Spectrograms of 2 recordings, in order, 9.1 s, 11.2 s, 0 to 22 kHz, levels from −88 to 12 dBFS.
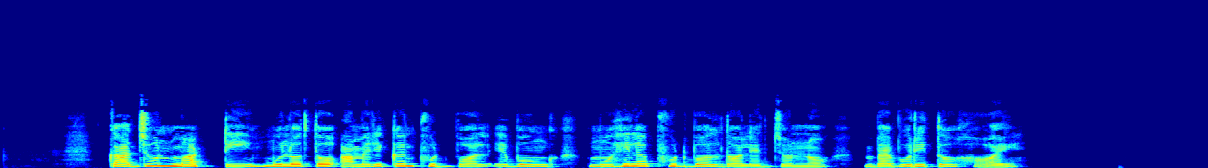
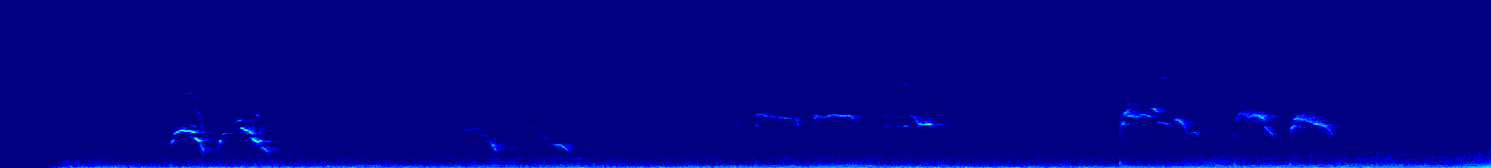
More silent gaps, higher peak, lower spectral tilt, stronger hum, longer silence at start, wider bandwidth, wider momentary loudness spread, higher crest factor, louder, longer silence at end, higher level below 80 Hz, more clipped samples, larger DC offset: neither; first, -2 dBFS vs -40 dBFS; about the same, -4.5 dB/octave vs -4 dB/octave; neither; first, 0.85 s vs 0.3 s; second, 7.8 kHz vs 16 kHz; about the same, 11 LU vs 13 LU; about the same, 20 dB vs 18 dB; first, -21 LUFS vs -58 LUFS; first, 1.4 s vs 0 s; about the same, -74 dBFS vs -70 dBFS; neither; neither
